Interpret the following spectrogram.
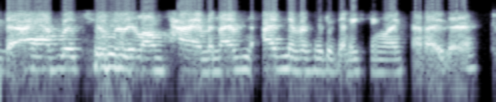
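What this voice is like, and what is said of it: Foreign-sounding accent. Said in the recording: “my accent kind of makes me sound foreign”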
